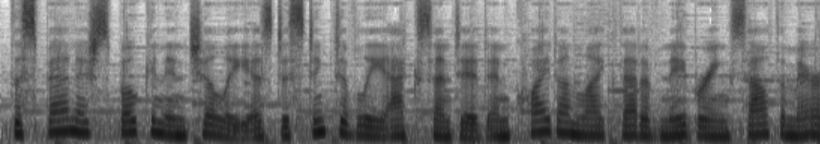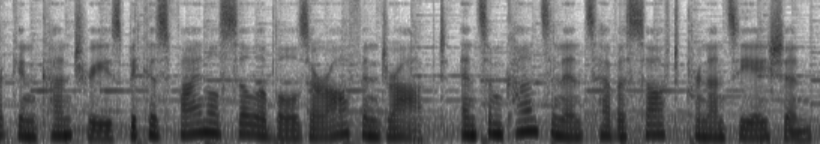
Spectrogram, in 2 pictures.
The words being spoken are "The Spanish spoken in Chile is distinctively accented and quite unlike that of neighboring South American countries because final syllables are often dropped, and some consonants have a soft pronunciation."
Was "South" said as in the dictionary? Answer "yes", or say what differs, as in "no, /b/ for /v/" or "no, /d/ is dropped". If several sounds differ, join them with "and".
yes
